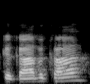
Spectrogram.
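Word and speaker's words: Kakabeka: got a road named, it's Kakabika is how it's spelled, and there's also Kakabika Provincial Parkway up north. It should be pronounced Gagavaka, but that, it doesn't mean waterfalls, but it's kind of about stepped falls.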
